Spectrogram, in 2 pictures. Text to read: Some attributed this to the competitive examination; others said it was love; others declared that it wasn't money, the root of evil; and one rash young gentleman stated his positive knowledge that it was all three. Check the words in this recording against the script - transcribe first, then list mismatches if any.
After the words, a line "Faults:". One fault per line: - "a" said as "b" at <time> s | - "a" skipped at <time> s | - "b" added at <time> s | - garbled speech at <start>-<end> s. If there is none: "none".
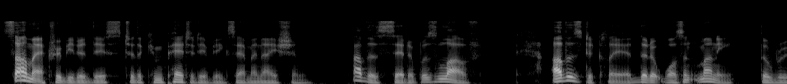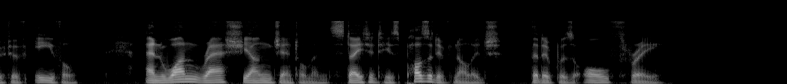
Some attributed this to the competitive examination; others said it was love; others declared that it wasn't money, the root of evil; and one rash young gentleman stated his positive knowledge that it was all three.
Faults:
none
